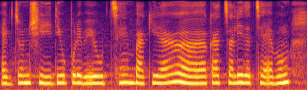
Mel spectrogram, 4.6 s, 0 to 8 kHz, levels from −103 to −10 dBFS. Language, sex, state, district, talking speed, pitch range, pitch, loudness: Bengali, female, Tripura, West Tripura, 170 wpm, 230-245 Hz, 240 Hz, -13 LUFS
